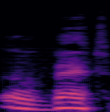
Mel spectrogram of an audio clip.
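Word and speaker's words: ב: letter which is that it's a bet without the gas is pronounced a vet or ver sound a vet a giver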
